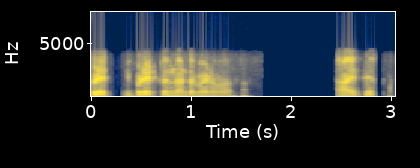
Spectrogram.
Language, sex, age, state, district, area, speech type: Telugu, male, 30-45, Telangana, Ranga Reddy, urban, conversation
